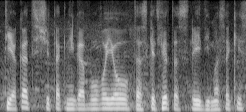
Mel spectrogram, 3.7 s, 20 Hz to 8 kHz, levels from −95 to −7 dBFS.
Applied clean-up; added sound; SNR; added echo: none; none; none; none.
